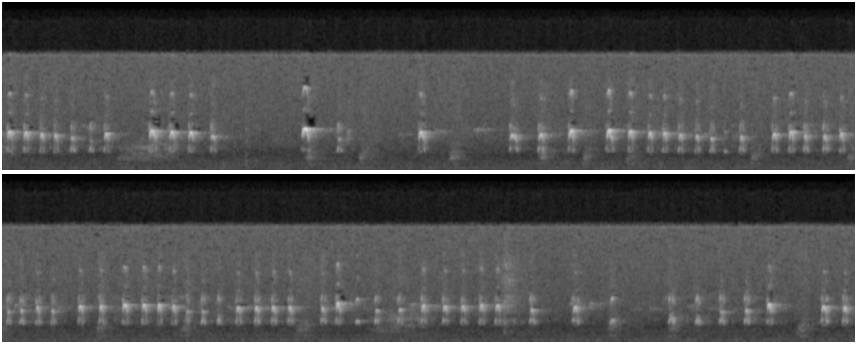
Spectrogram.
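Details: Squirrel up a tree, whistling to tease a cat: sharp high chirps in quick pairs and short runs, repeated steadily for the whole stretch, over faint low background rumble.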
